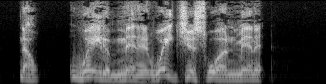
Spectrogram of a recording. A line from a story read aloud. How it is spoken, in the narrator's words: sputtered Crane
